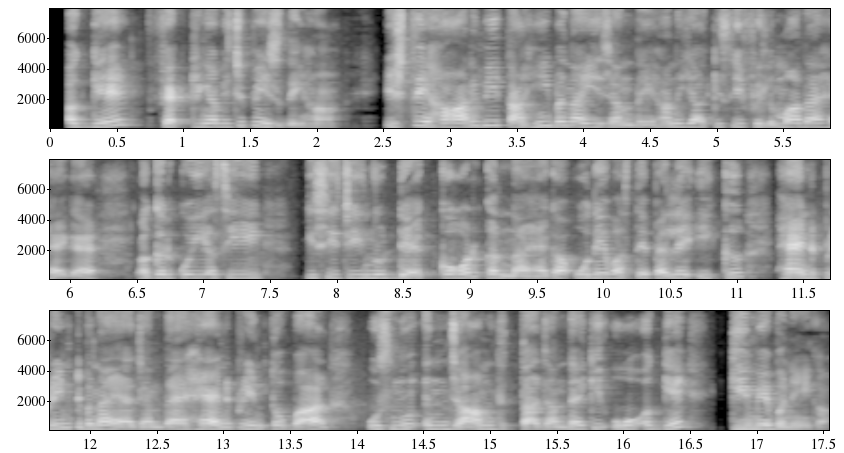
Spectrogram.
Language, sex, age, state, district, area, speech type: Punjabi, female, 30-45, Punjab, Rupnagar, urban, spontaneous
